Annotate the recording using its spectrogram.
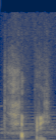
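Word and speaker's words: Khepri: this scarab was called Hapri. I remember it because it was rhyming with happy.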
